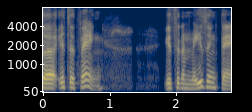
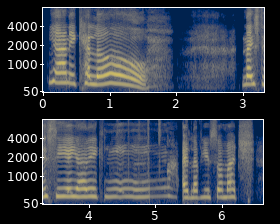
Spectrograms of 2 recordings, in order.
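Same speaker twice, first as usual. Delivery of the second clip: high, excited squeal of affection; delighted greeting; 10 semitones higher than usual. Real, not acted. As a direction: greet a dear friend in a high, gushing voice. Delighted greeting of arriving friend.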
